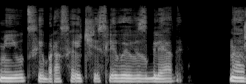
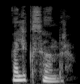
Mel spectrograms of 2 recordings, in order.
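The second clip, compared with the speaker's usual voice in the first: ordinary delivery, nothing marked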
